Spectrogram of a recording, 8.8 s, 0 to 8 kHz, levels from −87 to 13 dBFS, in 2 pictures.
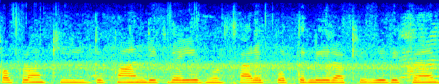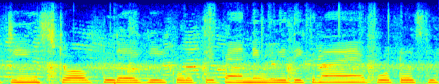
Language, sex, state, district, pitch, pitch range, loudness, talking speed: Hindi, female, Bihar, Samastipur, 205 Hz, 200-210 Hz, -14 LUFS, 170 wpm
